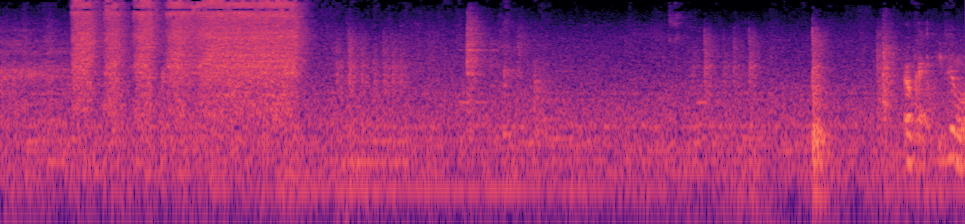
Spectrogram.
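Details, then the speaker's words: Vapocoolant spray before opening and draining an oozing ganglion cyst: loud hissing spray for about two seconds, then quiet room noise and rustling as the cold spray numbs the skin before needle puncture. "Spray it real good, scissor. I will."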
